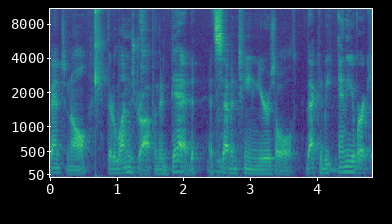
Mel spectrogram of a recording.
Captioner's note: snaps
